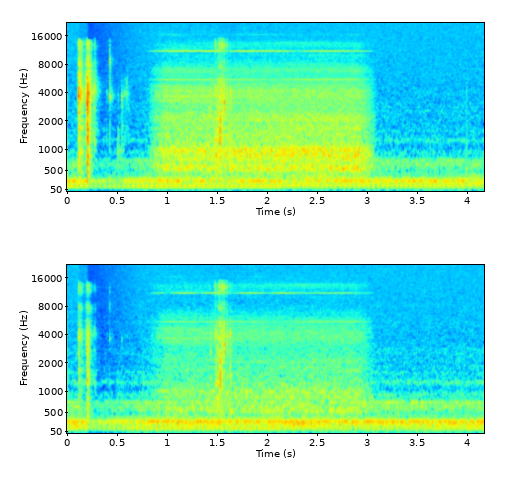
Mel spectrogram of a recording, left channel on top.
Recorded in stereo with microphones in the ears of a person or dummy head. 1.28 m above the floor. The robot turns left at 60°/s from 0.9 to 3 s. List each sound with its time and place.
0.1 s crushing: 50° left (ahead or behind); by 1.7 s 5° left (ahead or behind)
